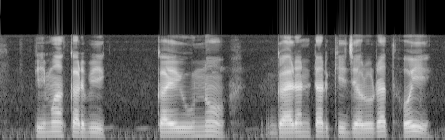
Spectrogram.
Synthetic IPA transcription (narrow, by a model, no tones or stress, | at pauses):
bimakəɾbi | kəjuno | ɡaːɾəɳʈəɾkid͡ʒəɾuːɾət̪hoːi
